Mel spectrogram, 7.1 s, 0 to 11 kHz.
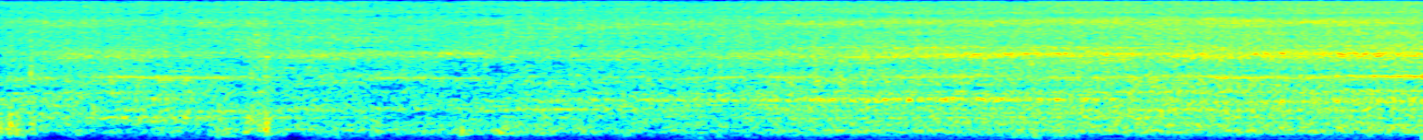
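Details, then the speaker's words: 2000 Chevy Malibu engine at normal idle after installing a new serpentine belt, tensioner and idler pulleys (old belt broke from a frozen idler pulley); steady, even whirring idle with smooth hiss, no belt squeal or chirp, not overheating. "Yeah, buddy, everything looks good. Bessie Lou's back on the road."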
